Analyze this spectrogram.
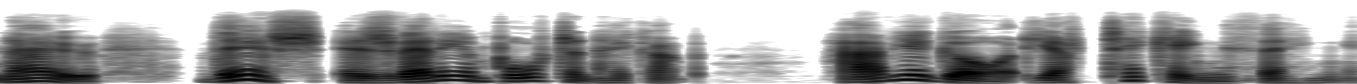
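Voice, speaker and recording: A man in a put-on character voice, fairly high-pitched and wheezy, at a fairly slow pace over a quiet background. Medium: read story. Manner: wheezing, cryptic.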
